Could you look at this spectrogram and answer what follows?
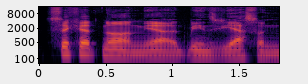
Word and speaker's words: Sic et Non: So you also have a blog on Patheos called, and correct me if I'm pronouncing it wrong, Sic et Non? Sic et Non, yeah.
